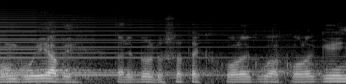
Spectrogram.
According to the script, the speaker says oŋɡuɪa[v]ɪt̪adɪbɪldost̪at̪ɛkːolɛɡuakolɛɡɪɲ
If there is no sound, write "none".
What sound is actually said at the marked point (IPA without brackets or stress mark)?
b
